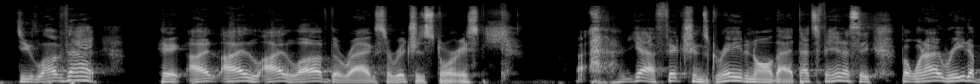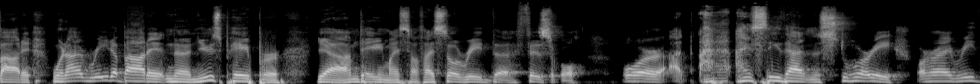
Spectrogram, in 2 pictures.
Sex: male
